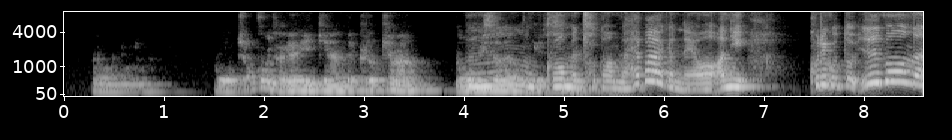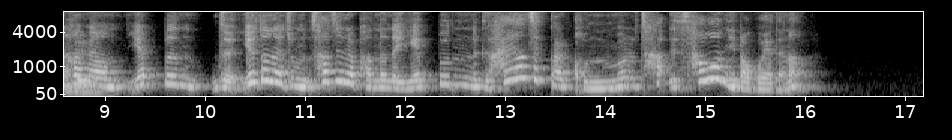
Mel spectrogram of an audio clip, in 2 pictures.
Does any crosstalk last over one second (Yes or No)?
Yes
